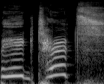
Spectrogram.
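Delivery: really loud, very high-pitched, shrill yell. Telling a story about a man leaving, retelling a really loud shout. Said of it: "he says really really loudly".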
